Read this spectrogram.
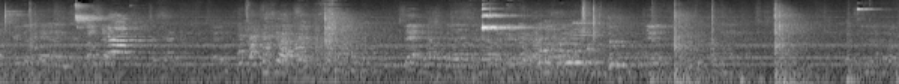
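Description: Basketball shoes squeak on a hardwood court in a large echoing gym.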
